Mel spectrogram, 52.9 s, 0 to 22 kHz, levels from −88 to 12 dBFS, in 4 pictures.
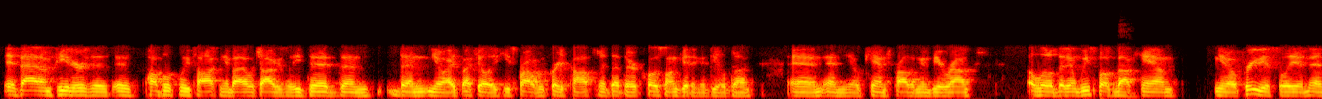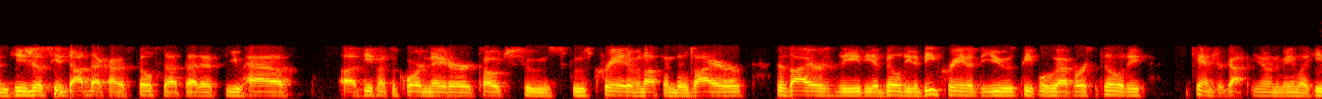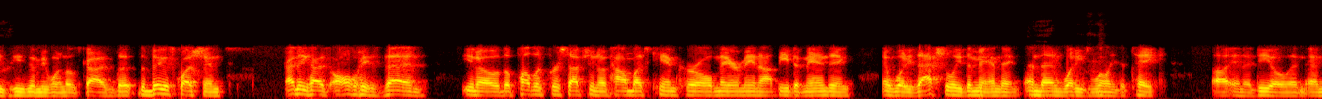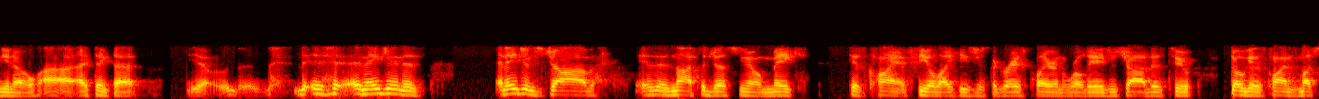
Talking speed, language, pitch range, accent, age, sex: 225 wpm, English, 100-115 Hz, American, 20-39, male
